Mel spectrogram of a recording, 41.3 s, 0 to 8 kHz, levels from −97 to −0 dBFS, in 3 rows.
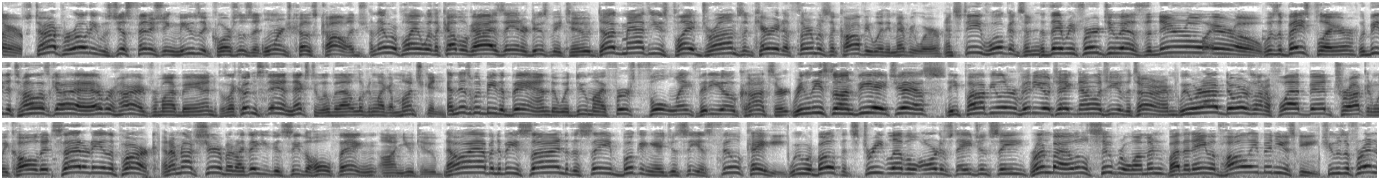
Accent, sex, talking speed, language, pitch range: American, male, 240 wpm, English, 200-275 Hz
